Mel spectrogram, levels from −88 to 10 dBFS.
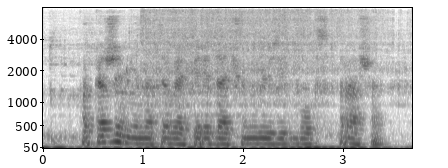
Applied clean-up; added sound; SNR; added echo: none; Toilet flush; 18 dB; reverberation time 0.2 s.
